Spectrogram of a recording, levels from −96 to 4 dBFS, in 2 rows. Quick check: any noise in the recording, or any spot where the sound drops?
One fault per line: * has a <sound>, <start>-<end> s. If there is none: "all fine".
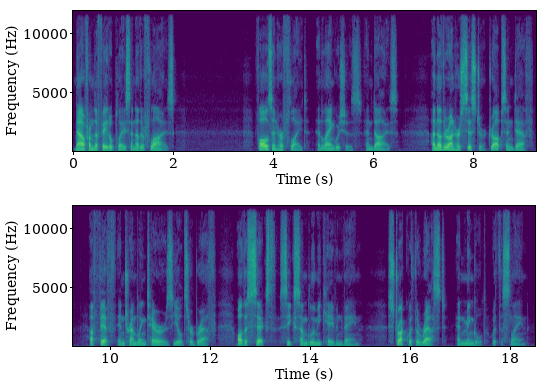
all fine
